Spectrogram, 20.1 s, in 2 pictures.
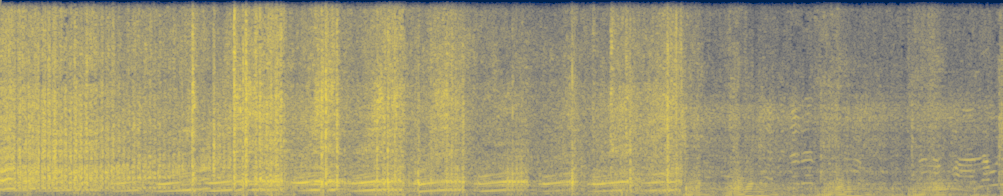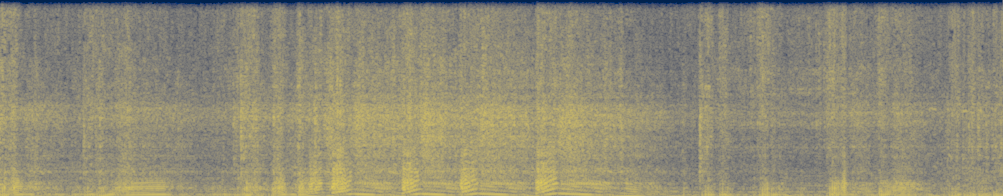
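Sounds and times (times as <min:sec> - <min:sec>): exhaust cracks: 0:00.0 - 0:11.3
car engine revving: 0:00.0 - 0:20.0.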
